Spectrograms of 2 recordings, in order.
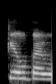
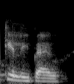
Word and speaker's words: Gilbo: It looks like it should be pronounced differently, so I'm glad I did look at the videos. So Gilbo or Gilibo seems to be the way to pronounce it.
